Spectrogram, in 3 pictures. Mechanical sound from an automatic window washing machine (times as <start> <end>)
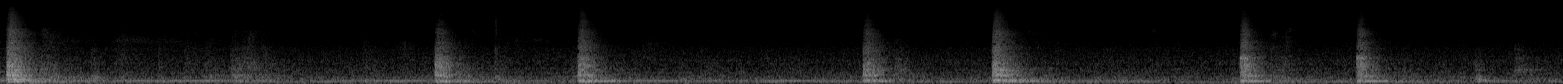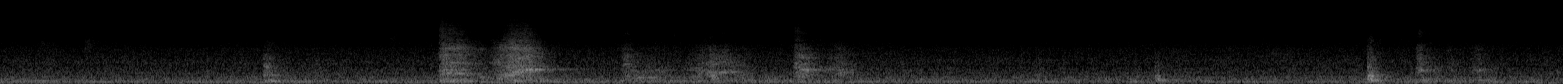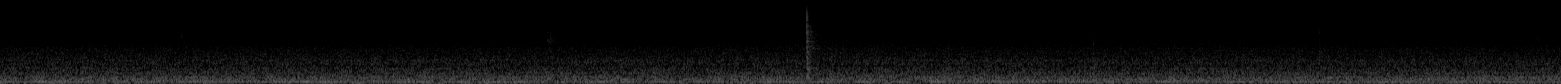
0.1 25.9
